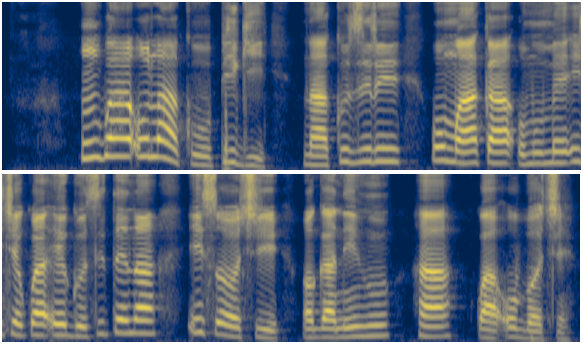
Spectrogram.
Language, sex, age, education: Igbo, male, 30-45, tertiary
